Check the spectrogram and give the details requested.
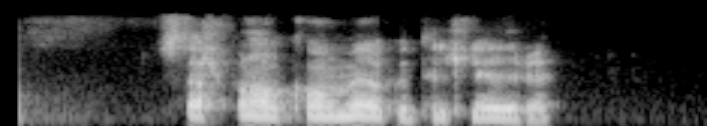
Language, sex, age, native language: Icelandic, male, 30-39, Icelandic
